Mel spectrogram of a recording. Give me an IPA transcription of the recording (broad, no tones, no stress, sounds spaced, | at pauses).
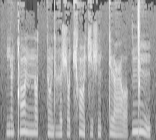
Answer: j ə̃ ǃ ɔ̃ nː ɔ tː õ dʱ ə ʃ ɔ t͡ɕʰ ɔ̃ t͡ɕ i ʃ ĩ tː ø ʕ ɔ | ŋ͡ǀ ĩ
